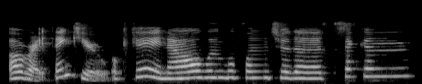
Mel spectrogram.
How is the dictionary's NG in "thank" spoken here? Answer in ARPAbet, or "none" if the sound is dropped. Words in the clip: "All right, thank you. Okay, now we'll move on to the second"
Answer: NG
